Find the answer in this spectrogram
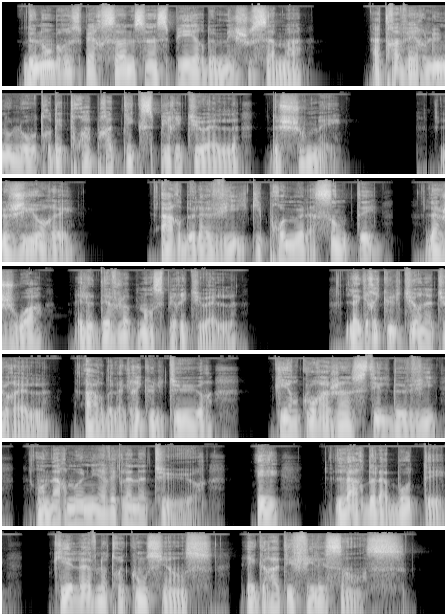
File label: Narration French Male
